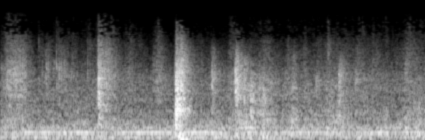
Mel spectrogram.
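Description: Plastic packaging rustling as bagged clothing is handled and moved aside, with a soft knock a little under two seconds in, over a steady low hum.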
